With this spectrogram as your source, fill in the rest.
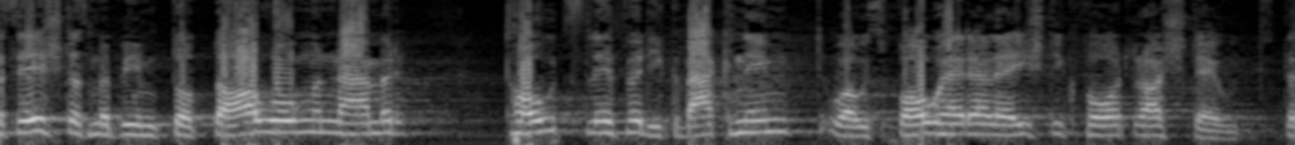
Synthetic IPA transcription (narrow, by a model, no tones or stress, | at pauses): ɑsɪʃd̥ɑsməbɪmtɔtɑːwʊŋəɾnæməɾ | tʰɔwt͡slɪfəɾiɡʋæɡnɪmtuɑwsb̥ɔwhɛɾəlɛɪʃtikfɔːrdɾɑːʃtɛltː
